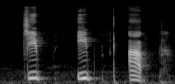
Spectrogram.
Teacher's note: Y por último tenemos la B y la P, que en este caso la B es la que va a cambiar y cuando va al final va a sonar como una P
